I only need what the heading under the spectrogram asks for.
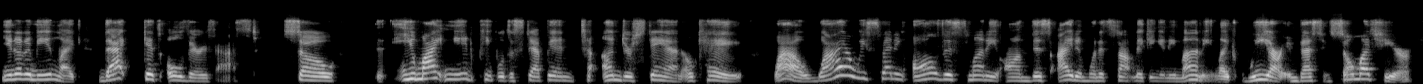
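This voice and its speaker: A woman's voice: medium pitch, animated, moderate pace, fairly bright tone, dry recording. A woman speaking casually as an interview guest, explaining things conversationally and repeating words for emphasis. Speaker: podcast guest, healthcare lawyer.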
